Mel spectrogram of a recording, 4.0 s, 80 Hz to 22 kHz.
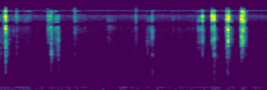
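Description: Faint clicks and ticks from the focus and aperture rings of a Tair-11A 135 mm f/2.8 lens being turned by hand, scattered at first, then a quick run of clicks about three seconds in.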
